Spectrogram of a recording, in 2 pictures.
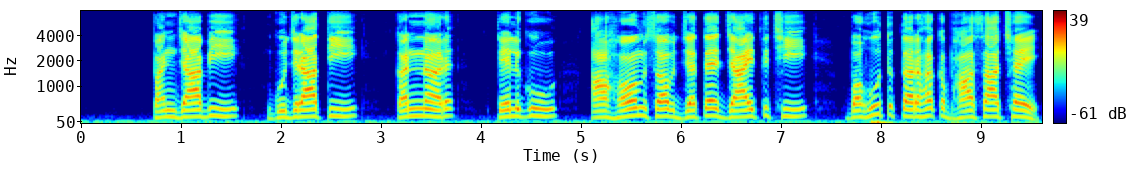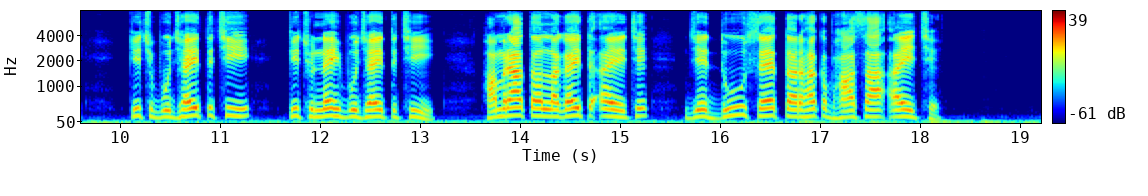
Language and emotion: Maithili, neutral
